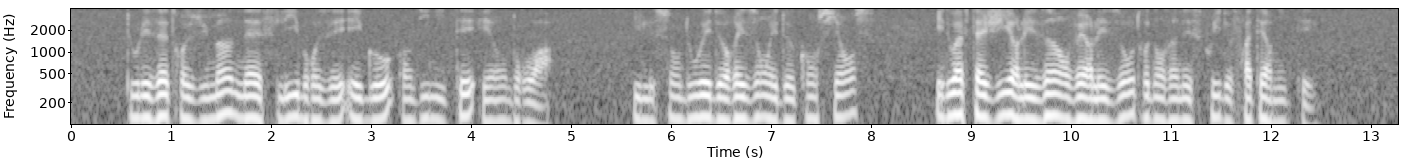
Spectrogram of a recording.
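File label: French narrowband, speech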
